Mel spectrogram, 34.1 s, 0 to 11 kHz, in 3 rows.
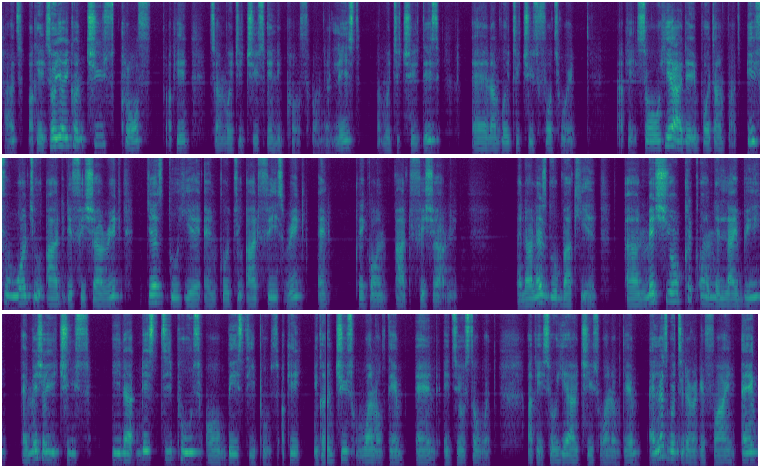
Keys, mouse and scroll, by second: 0.9-6.3 drag, 7.2 click, 7.5-8.8 drag, 9.7 click, 11.7 click, 14.3 click, 17.3 click, 19.8 click, 22.3-27.3 drag, 28.4-30.8 middle drag, 31.5-31.9 middle drag, 33.1 click.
